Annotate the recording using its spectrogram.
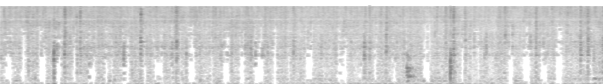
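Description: Two eggs frying in oil in a seasoned cast iron skillet, a steady sizzle.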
